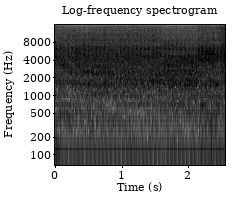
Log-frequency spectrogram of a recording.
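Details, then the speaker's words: Rebuilt 2025 Honda Accord turbo four after fixing a turbo boost leak: quiet, steady idle with faint smooth whir, no hiss or whistle of a leak; normal idle. "Oh, wow. Man, that sounds quiet. Listen to this, guys. Guys, I'm not hearing anything that sounds like a leak."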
